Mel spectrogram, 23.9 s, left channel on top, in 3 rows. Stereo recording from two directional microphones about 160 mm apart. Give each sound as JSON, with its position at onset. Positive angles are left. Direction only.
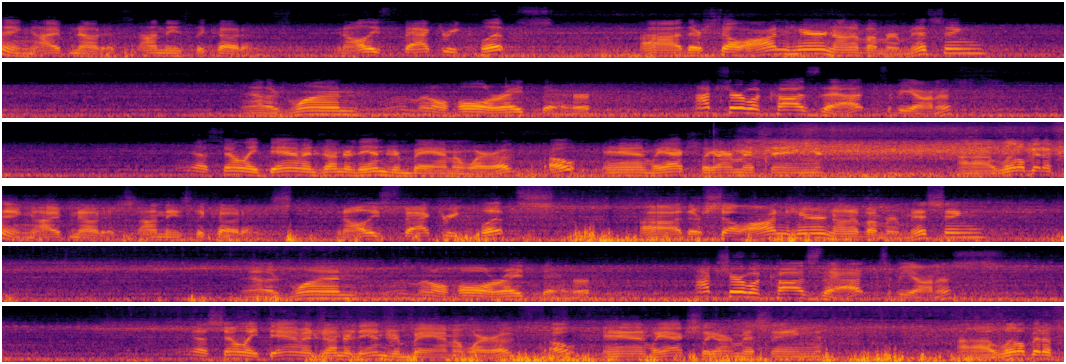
{"t": 0.0, "sound": "speech", "side_deg": -10}
{"t": 2.6, "sound": "speech", "side_deg": -5}
{"t": 4.8, "sound": "speech", "side_deg": -10}
{"t": 9.8, "sound": "speech", "side_deg": 0}
{"t": 17.3, "sound": "speech", "side_deg": -10}
{"t": 18.0, "sound": "speech", "side_deg": -25}
{"t": 18.3, "sound": "speech", "side_deg": -40}
{"t": 21.7, "sound": "speech", "side_deg": 0}
{"t": 23.1, "sound": "speech", "side_deg": 5}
